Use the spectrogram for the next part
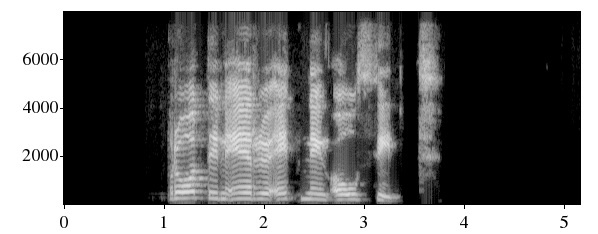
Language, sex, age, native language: Icelandic, female, 40-49, Icelandic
